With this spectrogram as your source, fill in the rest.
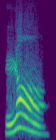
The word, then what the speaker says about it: lent: L avec en, lent. T aussi, ça se prononce pas.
